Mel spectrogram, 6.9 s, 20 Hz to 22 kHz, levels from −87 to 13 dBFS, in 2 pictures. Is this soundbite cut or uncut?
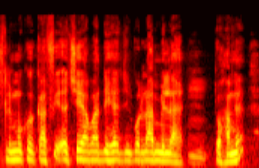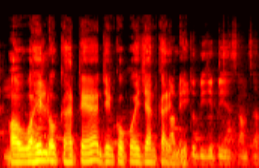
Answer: cut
